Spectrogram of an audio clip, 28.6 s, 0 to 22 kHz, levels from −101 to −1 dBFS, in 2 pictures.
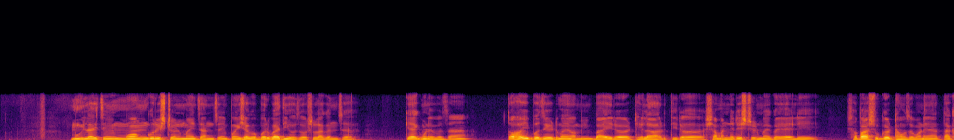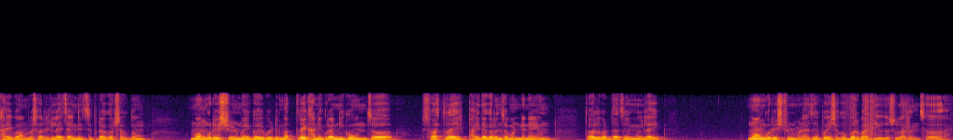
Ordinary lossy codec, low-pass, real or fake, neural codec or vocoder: none; 7.2 kHz; real; none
